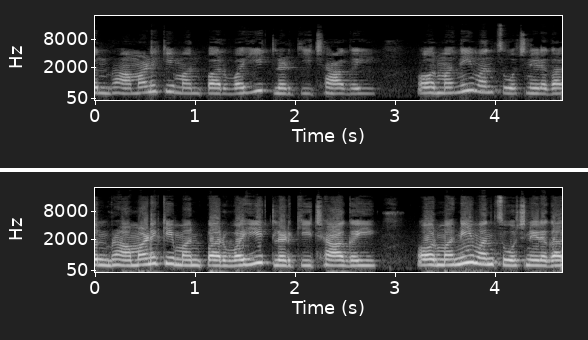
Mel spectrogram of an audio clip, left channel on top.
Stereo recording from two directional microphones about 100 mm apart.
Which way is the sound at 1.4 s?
60° right (ahead or behind).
